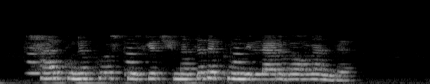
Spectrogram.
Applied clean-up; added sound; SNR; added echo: none; Wind instrument, woodwind instrument; 11 dB; reverberation time 0.3 s.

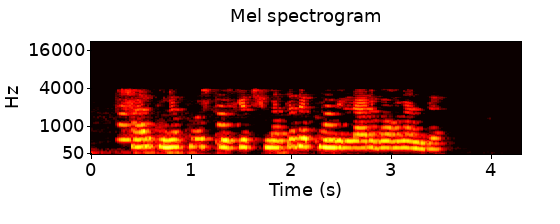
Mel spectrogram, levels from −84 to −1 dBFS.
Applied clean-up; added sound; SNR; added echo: classical method WPE with log-MMSE.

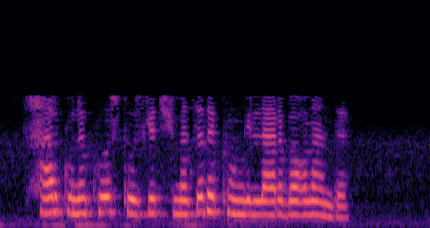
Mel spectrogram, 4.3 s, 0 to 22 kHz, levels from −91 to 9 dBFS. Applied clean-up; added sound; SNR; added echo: none; none; none; none.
